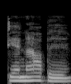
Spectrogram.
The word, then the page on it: der Nabel: German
